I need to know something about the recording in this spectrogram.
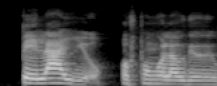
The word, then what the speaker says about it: Pelayo: Este es el sonido que hacemos muchísimos hispanohablantes para pronunciar la Y que hay entre dos vocales. Pelayo.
